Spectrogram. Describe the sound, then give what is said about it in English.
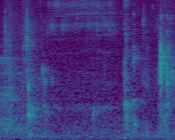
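Someone quietly sips water from a drink bottle, a few soft wet slurps and small liquid clicks spaced out over a couple of seconds, with no talking. “sorry, I'll just do some branded content for my employer as I have a sip of water.”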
